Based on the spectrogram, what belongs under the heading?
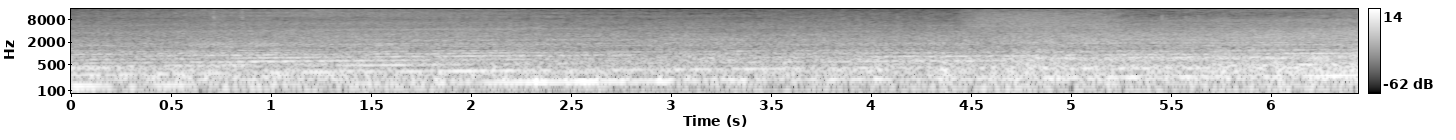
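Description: Electric multiple unit train moving off, its traction motors whining in a stack of tones that slowly rise in pitch as it gathers speed, over a steady rumble of wheels on rail.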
